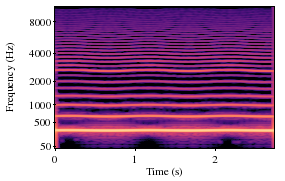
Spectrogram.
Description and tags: The vowel “I" ordered within a standard scale of one octave starting with root.
formant, speech, supercollider, voice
